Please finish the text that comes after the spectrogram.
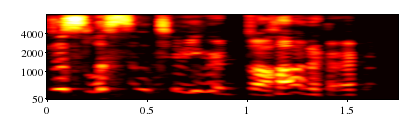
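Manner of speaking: very high, tearful, breaking-down sobbing voice. Voicing a daughter pleading with her dad: acting a tearful plea. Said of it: "she starts breaking down in tears".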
